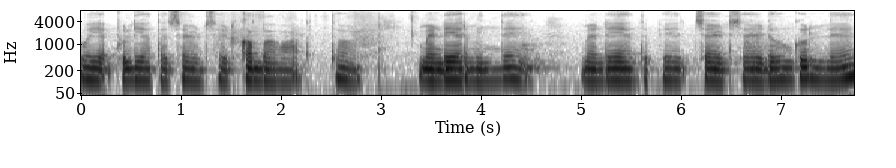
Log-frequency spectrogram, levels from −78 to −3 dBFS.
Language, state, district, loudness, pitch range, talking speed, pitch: Gondi, Chhattisgarh, Sukma, -20 LUFS, 110-115 Hz, 130 wpm, 115 Hz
